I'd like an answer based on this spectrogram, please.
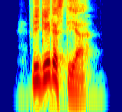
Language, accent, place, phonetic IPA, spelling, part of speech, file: German, Germany, Berlin, [ˌviː ˈɡeːt əs ˌdiːɐ̯], wie geht es dir, phrase, De-wie geht es dir.ogg
- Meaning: how are you, often abbreviated to wie geht's?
